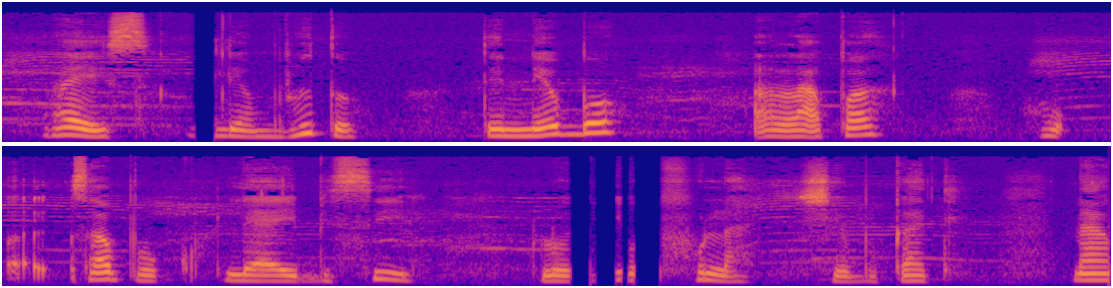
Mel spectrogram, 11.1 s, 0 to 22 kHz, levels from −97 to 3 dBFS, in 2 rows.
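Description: At 0.96 s the speech fades out over 20 ms and stays silent for about 0.1 s. From 8.38 to 8.87 s it breaks into several short holes, the longest 128 ms. That's digital broadcast dropout: the receiver muted on bad frames, so that audio is simply gone.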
